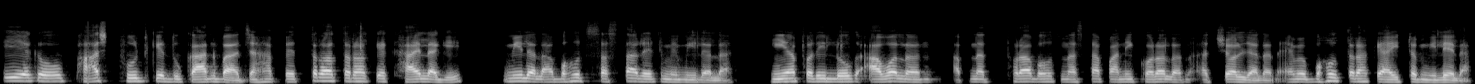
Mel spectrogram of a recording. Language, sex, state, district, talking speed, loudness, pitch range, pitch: Bhojpuri, male, Bihar, Saran, 165 wpm, -17 LUFS, 115-140 Hz, 125 Hz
